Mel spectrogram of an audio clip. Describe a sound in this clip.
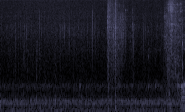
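Footsteps tap on stone steps.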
